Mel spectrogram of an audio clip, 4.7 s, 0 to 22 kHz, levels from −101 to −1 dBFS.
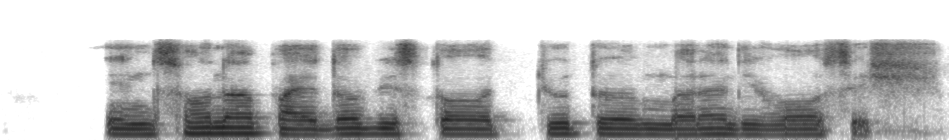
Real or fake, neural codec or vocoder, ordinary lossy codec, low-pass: real; none; Opus, 16 kbps; 7.2 kHz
